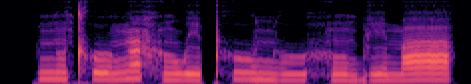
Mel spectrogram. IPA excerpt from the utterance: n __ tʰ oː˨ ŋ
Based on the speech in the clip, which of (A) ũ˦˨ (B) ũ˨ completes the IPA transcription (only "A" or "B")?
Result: B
